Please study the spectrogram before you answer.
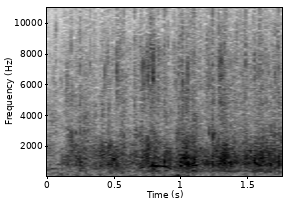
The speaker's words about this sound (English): a big round of uh, applause for Tim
